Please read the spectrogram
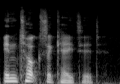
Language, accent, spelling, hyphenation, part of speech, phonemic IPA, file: English, UK, intoxicated, in‧tox‧i‧cat‧ed, adjective / verb, /ɪnˈtɒksɪkeɪtɪd/, En-gb-intoxicated.ogg
- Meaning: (adjective) 1. Stupefied by alcohol, drunk 2. Stupefied by any chemical substance; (verb) simple past and past participle of intoxicate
